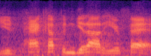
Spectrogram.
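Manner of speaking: ordinary delivery, nothing marked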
